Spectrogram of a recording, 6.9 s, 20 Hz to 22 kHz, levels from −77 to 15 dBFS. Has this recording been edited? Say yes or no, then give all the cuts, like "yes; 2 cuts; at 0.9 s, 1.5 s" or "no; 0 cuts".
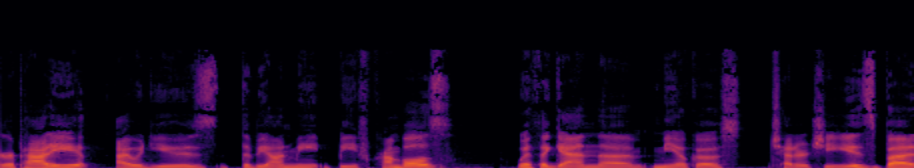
no; 0 cuts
